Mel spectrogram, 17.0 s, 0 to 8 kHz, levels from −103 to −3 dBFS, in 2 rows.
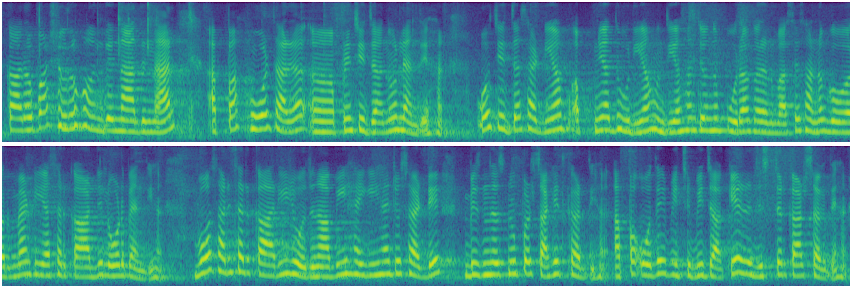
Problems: none marked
